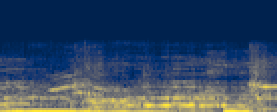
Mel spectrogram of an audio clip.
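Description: Live gospel song: a woman's voice holding and bending sung notes over a band accompaniment with sustained low bass notes.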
